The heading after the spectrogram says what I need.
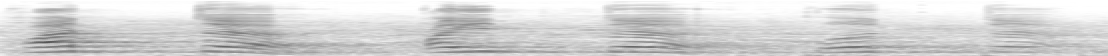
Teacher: جن کا مجموعہ کتب جدین ہے. جب ان پر جزم ہو تو ان کو پڑھتے وقت ان کا مخراج ٹکر کھا کر الگ ہو جاتا ہے. ان کے علاوہ کوئی جزم والے حرف پر خلخلہ نہ ہوگا.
